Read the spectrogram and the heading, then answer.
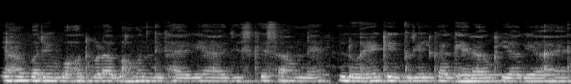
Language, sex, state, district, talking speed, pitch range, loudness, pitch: Hindi, male, Jharkhand, Deoghar, 200 wpm, 155-165 Hz, -16 LUFS, 160 Hz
